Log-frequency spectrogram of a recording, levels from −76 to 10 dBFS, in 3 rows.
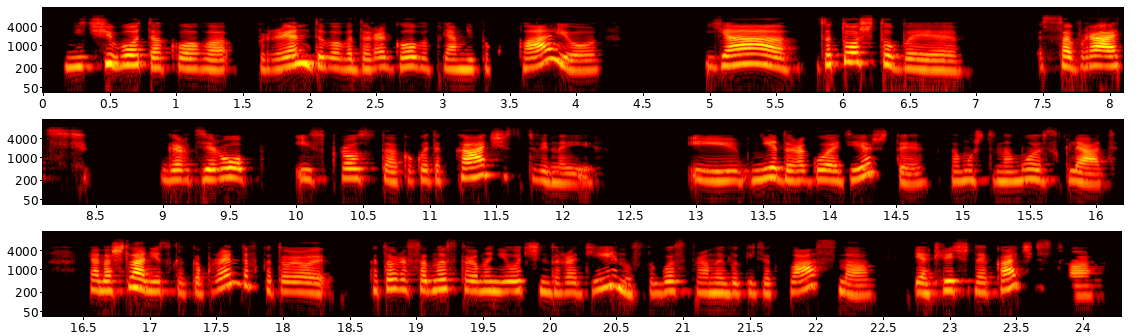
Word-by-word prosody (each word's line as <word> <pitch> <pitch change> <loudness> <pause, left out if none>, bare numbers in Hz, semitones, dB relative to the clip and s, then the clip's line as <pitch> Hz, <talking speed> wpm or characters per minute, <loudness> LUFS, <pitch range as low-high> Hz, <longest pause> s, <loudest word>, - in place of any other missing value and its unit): ничего 235 +4 +1
такого 200 -6 -2 0.2
брендового, 215 0 +2
дорогого 215 +2 -2
прям 190 0 -4
не 185 0 -5
покупаю. 190 - +1 0.8
Я 245 -2 +7
за 260 - -1
то, 310 +3 +4
чтобы 195 - -3 0.6
собрать 235 +1 +5 0.6
гардероб 215 +3 0 0.2
из 215 -1 -9
просто 230 -4 -3
какой-то 200 +2 -8
качественной 220 - +1 0.7
и 195 -2 -5
недорогой 205 -2 -1
одежды. 195 - -5
Потому 190 +2 -9
что, 195 -1 -13
на 185 0 -6
мой 215 +3 -4
взгляд, 175 -7 -1 0.4
я 235 - -1
нашла 225 +5 +6
несколько 215 -4 -6
брендов, 320 - -2
которые 210 -4 -4 0.3
которые, 250 +2 -4
с 240 - -14
одной 235 +2 0
стороны, 225 -3 -4
не 215 0 -3
очень 225 -2 -4
дорогие, 200 +9 -5
но, 230 -9 -3
с - - -18
другой 200 +4 -6
стороны, 195 -3 -7
выглядят 190 -1 -11
классно, 185 - -1 0.3
и - - -4
отличное 210 +2 -2
качество. 195 - -1
215 Hz, 115 wpm, -23 LUFS, 195-235 Hz, 0.8 s, Я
